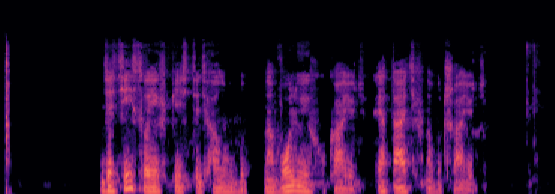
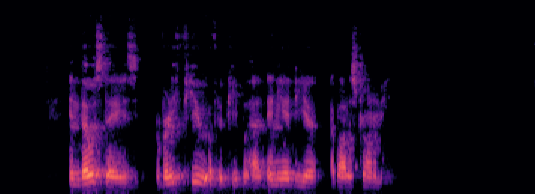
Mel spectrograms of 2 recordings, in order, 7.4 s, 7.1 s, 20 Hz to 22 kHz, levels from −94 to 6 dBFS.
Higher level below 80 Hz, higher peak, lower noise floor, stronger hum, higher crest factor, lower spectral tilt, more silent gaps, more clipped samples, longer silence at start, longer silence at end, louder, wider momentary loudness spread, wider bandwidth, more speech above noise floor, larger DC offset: first, -40 dBFS vs -82 dBFS; first, -8 dBFS vs -12 dBFS; second, -67 dBFS vs under -90 dBFS; neither; about the same, 20 dB vs 22 dB; first, -5.5 dB/octave vs -3 dB/octave; first, 0.34-0.47 s, 0.66-0.84 s, 0.96-1.12 s, 1.26-1.32 s vs none; neither; second, 0.05 s vs 0.9 s; second, 0.95 s vs 2.05 s; first, -28 LUFS vs -31 LUFS; second, 13 LU vs 16 LU; second, 9.2 kHz vs 13 kHz; second, 40 dB vs over 60 dB; neither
